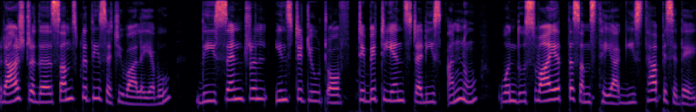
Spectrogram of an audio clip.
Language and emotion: Kannada, neutral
